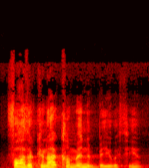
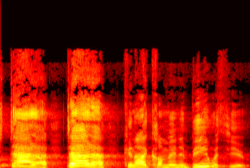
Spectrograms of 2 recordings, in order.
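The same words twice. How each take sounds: First: Soft, humble asking, rising at the end; gentle prayer. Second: High, loud imitation of an eager child; little daughter calling. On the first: Acted. Believer asking the heavenly Father to come in, soft prayer. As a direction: ask quietly, as a child of God would. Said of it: "That's how we pray". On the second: Small daughter at the glass door calling dad, eager imitation. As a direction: call out like a small kid, high-pitched. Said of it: "and she goes".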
